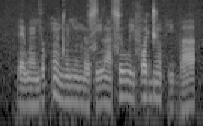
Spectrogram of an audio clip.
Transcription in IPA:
ɾɛ˨wɛ̃˨ jo˨˦kũ˦˨dũ˨jĩ˨ no˨si˨˦lã˧ su˦wi˧fɔ˦ d͡ʒũ˦˨ hi˨ba˨˦

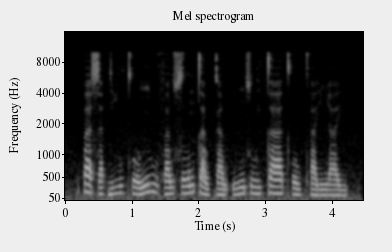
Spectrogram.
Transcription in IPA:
pa˥˨sa˧˩t̚jiː˧wt̪ʰoː˩˧ ɲuː˥˨fa˧wsɤː˧˥n t̪a˩wka˧˩wʔɯː˧˥ŋsuː˧˥j t̪aː˧t̪ʰo˩wpʰa˩jɲa˩j

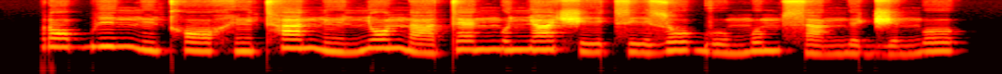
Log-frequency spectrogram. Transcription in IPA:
ɾɔ˦bi˦ ŋĩ˨kʰɔ˨hĩ˨tʰa˦ nĩ˨ɲɔ˦ na˨tɛ˦ŋʊ˦ɲã˦ ʃi˨t͡si˨zo˦ ɡu˨mʊ˦msa˨ŋɪ˨ d͡ʒɪ˨ŋʊ˦

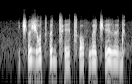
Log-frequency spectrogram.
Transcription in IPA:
t͡ʃʼə˧˥˧ʒɔ˧˥˧t͡sʼə˧˥˧d t͡sʼe˨˦t͡sʼɔ˦˨f wɛ˦˨t͡ʃʼe˧˥˧ðɘ˦˨d

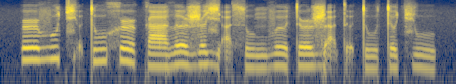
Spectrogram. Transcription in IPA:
ə˞˦vu˦t͡ɕə̰˨tu˦ xə˞˦˨ka˨ ðə˦˨ʐə˦ʑa̰˨ su˨ŋvɵ˦˨tə˞˦ ʐa̰˦tə̰˨ tu˨tɵ˦ t͡ɕu˦˨

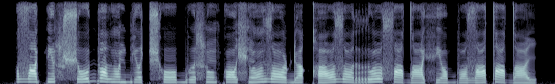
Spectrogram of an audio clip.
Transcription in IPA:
zˤɛpʲũɬ ʃobʲɛðˤũ bʲɤt͡ʃʰobɯ ɬũkɔɕũ zˤoɖɯ qʰozˤu rusˤudˤafʲɔ bozˤitˤi dˤi

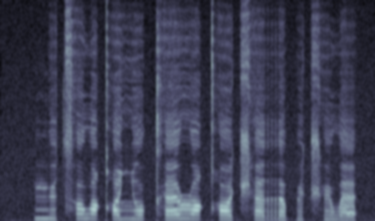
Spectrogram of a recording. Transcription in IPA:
ŋyt͡sʰɤwɛqʰo ʎo kʰɛɹɤ qʰut͡ʃʰɛ rəpyt͡ʃʰywɛ

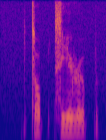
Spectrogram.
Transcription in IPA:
tɔpt͡siɭɵp

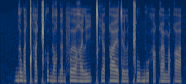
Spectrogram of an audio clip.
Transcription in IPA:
ɡəwaǃʰa ǁʰʊɡøʁɡaɡ fəːʁɛliː ǀʰi qɛːtølʊ ǁu buha qemøqa

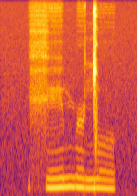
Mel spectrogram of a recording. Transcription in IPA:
xemə˞ŋ͡ǀo

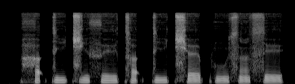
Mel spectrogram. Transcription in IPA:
hä˦ʔti˦t͡ɕi˦θe˦ɪ̯ tʰä˦ʔ ti˦t͡ɕʰɛ˨ pʰũ˦sã˦˨ sʰe˦˨

